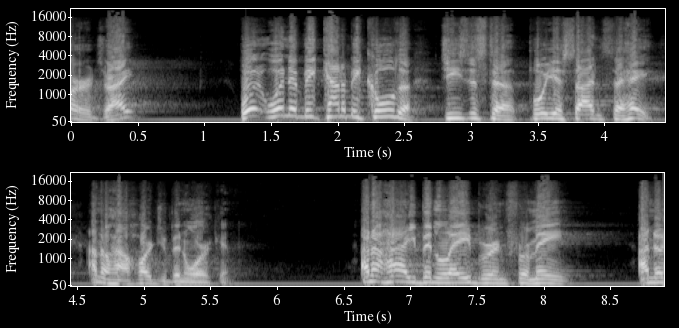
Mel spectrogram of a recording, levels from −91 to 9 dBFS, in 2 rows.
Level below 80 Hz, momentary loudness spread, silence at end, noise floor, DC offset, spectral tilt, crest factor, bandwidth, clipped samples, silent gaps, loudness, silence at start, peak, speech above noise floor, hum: -50 dBFS; 6 LU; 0 s; -45 dBFS; under 0.1%; -5 dB/octave; 14 dB; 19 kHz; under 0.1%; none; -13 LUFS; 0 s; 0 dBFS; 33 dB; none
